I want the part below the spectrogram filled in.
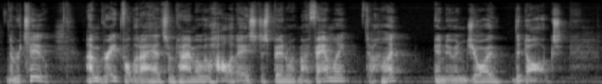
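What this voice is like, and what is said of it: Weak, sick-sounding voice. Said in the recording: “As you can tell from my voice, it's a little weak and I've been battling the flu.”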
